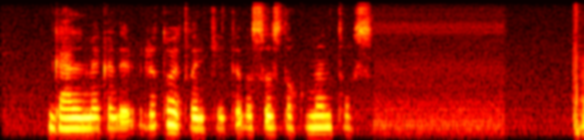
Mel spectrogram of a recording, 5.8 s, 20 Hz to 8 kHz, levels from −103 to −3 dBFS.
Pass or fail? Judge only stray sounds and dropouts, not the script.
pass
